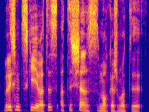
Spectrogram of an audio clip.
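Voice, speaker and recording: Co-hosting a casual podcast chat, a man with a fairly high, expressive voice uses many fillers and restarts and laughs easily. The recording is dry with clean studio sound.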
